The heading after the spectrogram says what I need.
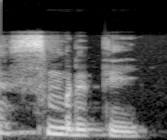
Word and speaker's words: स्मृति: बड़ों का थोड़ा कठिन होता है क्योंकि बड़े लोगों का उच्चारण पहले से गलत है। पहले से अभ्यास गलत है उनका। तो क्या बोलेंगे? स्मृति।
